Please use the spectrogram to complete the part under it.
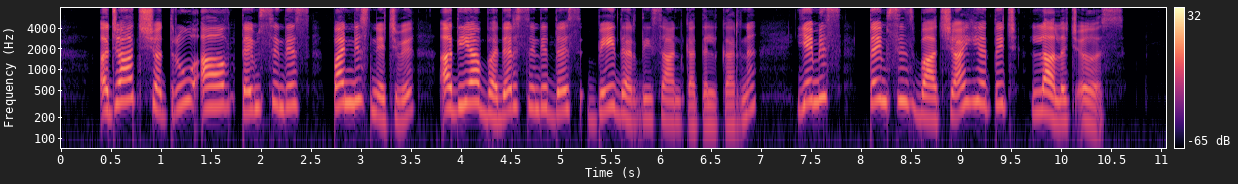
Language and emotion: Kashmiri, neutral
